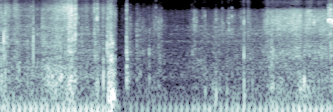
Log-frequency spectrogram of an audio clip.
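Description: A motorcycle engine idling steadily with a fast, even pulse, and a brief knock about a second and a half in.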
